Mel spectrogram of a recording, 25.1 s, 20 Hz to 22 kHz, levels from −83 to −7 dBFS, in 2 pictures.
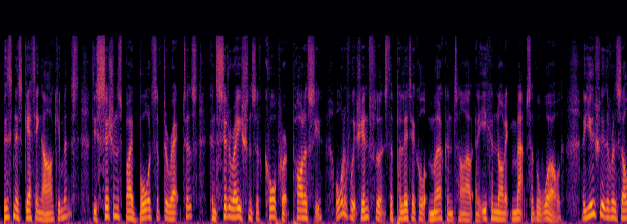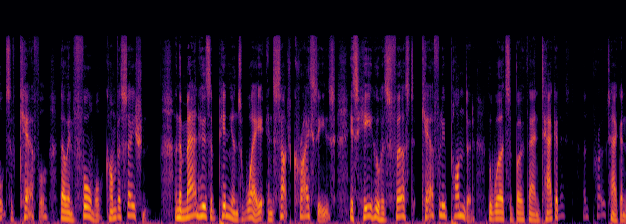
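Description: A speech clip in which, from 23.70 to 24.71 s, the speech drops by about 22 dB to a faint remnant, likely because one channel was inverted, so centred content cancels when summed to mono.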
